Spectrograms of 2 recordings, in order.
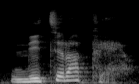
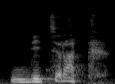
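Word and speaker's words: נצרת: 나사렛이라고 하는 단어는 히브리어 발음으로 하면은 니츠라트예요. 니츠라트.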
